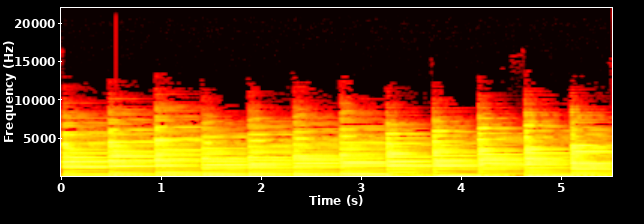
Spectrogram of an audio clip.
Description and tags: Piano chromatic scale C3 to B3
This is a chromatic scale synthesized from MuseScore, using the piano sound from FluidR3 soundfont. Edited on Audacity for changing from Stereo to Mono 16-bit.
The tempo is about 130bpm.
The register of notes spans from C3 to B3
piano, mono, scale, chromatic, fluidR3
